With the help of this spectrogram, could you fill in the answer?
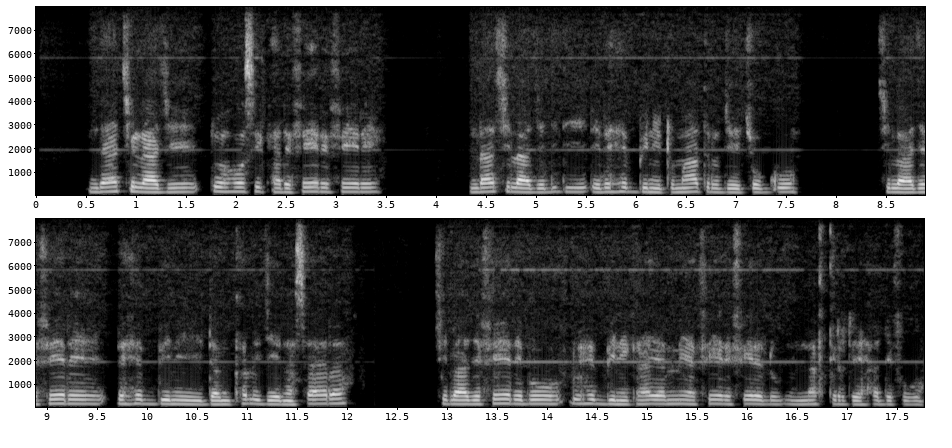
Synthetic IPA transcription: ndat͡ʃilaːd͡ʒɛɗɔɦosikadɛfɛɾɛfɛɾɛ | ndat͡ʃilad͡ʒɛɗidiɗɛɗɔɦebːinitumatɔɾd͡ʒɛt͡ʃoɡːɔ | t͡ʃilaːd͡ʒɛfɛɾɛɗɔɦebːinidaŋkalid͡ʒɛnasaːɾa | t͡ʃilad͡ʒɛfɛɾɛbɔɗɔɦebːinikajamːijafɛɾɛfɛɾɛɗumɗumnaftiɾdɛhadɛfuɡɔ

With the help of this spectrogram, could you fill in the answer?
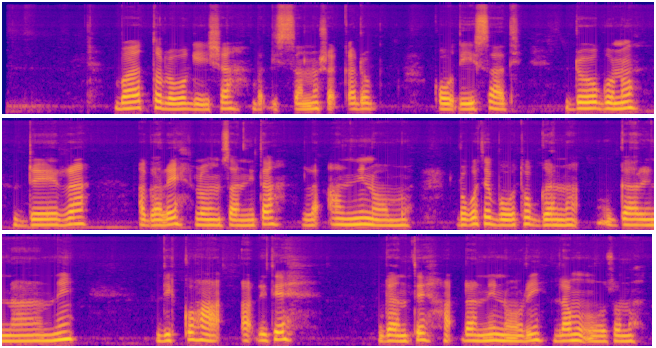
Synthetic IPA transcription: baːt̪ːɔlɔwɐɡeːʃːɐbɐt̪ʼɪsːɐnːɔʃɐkʼːɐd̪ɔ | kʼoːt̪ʼiːsːaːt̪ɪ̥ | d̪oːɡɔnʊ | d̪eːrːɐ | ɐɡɐɾɛlɔnsɐnːɪt̪ɐ | lɐʔɐnːɪnoːmːɔ | lɔɡɔt̪ɛbo̞ːt̪ɔɡ | ɡɐɾɪnanɪ | d̪ɪkːɔɦa | ɐɗɪt̪ɛ | ɡɐnt̪ɛhɐɗːɐnːɪnoːɾɪlɐmʊʔoːsɔnɔ

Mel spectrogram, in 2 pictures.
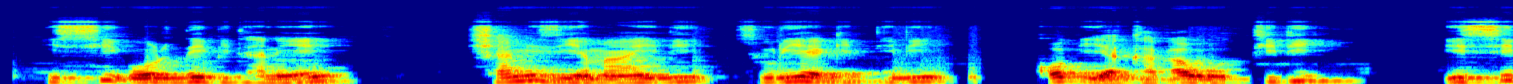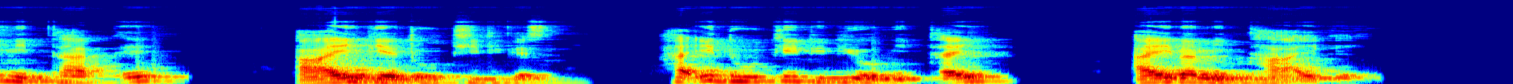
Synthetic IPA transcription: ʔɪsːɪʔɔɾd̪ɛbɪt̪ɐneː | ʃɐmɪzjɛmaːjɪd̪ɪsʊɾɪjɐɡɪd̪ːɪd̪ɪ | kʼɔpʼːɪjɐkːɐkʼɐwɔt̪ːɪd̪ɪ | ɪsːɪmɪt̪ʰːaːpːɛ | ɐjbɪjɛd̪uːt̪ʰːid̪ɪd̪ɛs | hɐʔɪd̪uːt̪ːid̪ɪd̪ɪjɔmɪt̪ʰːɐj | ʔɐjbɐmɪt̪ːa̰ːɐ̰jbeːs

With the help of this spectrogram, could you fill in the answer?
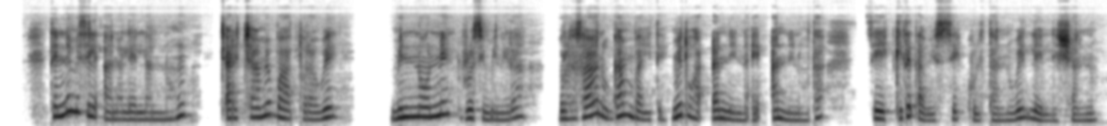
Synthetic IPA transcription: t̪ɛnːɛmɪsɪlɛʔanɐlelːɐnːɔɦʊ | t͡ʃʼɐɾt͡ʃːaːmɛbaːt̪ːʊɾɐwɛ | mɪnːoːnːɛɾɔsɪmɪnɪɾɐ | ɾɔsaːnɔɡɐmbɐjɪt̪ɛmɪt̪ʊɦɐɗɐnːɛnːɐʔɛʔɐnːɛnuːt̪ɐ | seːkːɪt̪ɛt̪ʼɐwɛsːɛkʊlt̪ːɐnːɔwɛleːlːɪʃːɐnːɔ

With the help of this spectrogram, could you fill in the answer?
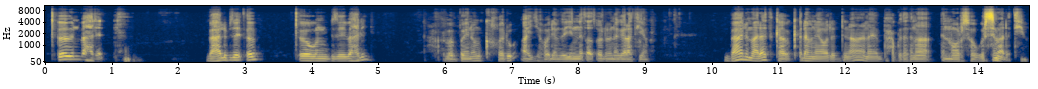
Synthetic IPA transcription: t̪ʼɨβɨnbahlɨn | bahlibɨzɐjt̪ʼɨβ | t̪ʼɨβɐβʊnbɨzɐjbahli | abɐbojno̞mkʰɨ̥xɐd̪uajːɪxʔɨlijomzɐjːɪnːɐt͡sʼat͡sʼɐlunɐɡɐɾat̪ʰɨjːo̞m | bahlimalɐt̪kʰaβkʼɐd̪ɐmnajwɔlɐd̪ɨnanajbaħɡut̪ʰat̪naɨnːɨwɔɾsowɨɾsimalɐt̪ʰɨjːu

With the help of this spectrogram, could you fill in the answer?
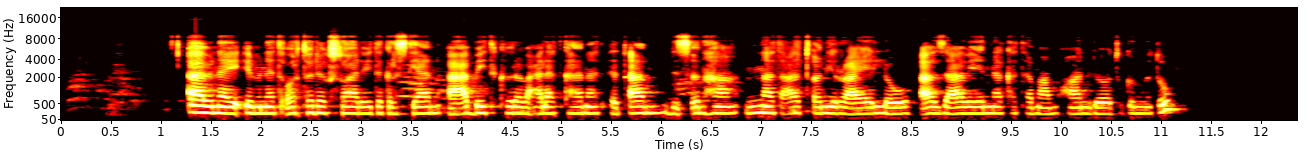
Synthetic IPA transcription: ʔaβnajʔɨβnɐt̪ʰoɾt̪ʰod̪oksuhad̪ɐbet̪ʰɐkɾɨst̪ʰijanaβʕabejt̪ʰi̥kʰɨβɾɐβaʕlat̪kʰanat̪ʕɨt̪ʼambɨt͡sʼɨnɦaɨnːat̪ʰɐʕat̪ʼonjɪɾaʔajɐlːɐwuʔaβziʕaβɐjɨnːakʰɐt̪ʰɐmamuxʷanulot̪ʰʼɨɡɨmːɨt̪ʼu

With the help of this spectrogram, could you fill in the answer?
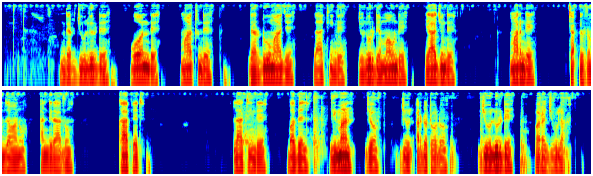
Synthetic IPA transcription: ndɛɾd͡ʒuliɾdɛ | wɔndɛ | matʰundɛ | daɾduːmad͡ʒɛ | latindɛ | d͡ʒuluɾdɛmawndɛ | jad͡ʒundɛ | maɾndɛ | t͡ʃaɓːiɾɗumzamanu | ʔa̰nːdiɾaɗum | kapɛt | latindɛ | babɛlːiman | d͡ʒɔ | d͡ʒua̰ɾdɔtɔɗɔ | d͡ʒuluɾdɛwaɾad͡ʒula

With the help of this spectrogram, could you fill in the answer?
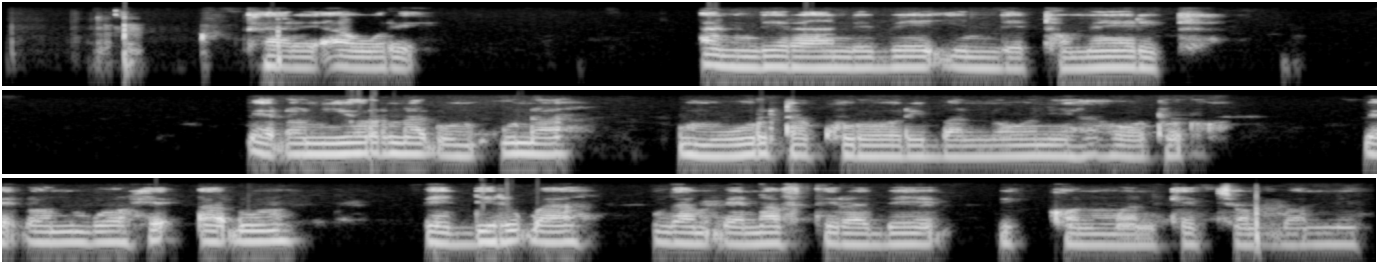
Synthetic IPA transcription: kʰaɾɛʔawɾɛ | ʔanːdiɾandɛbɛʔindɛtʰɔmɛɾik | ɓɛɗɔnjɔɾnaɗumʔuna | ɗumwuɾtakʰuɾoːɾibanːoːniɦaɦɔtɔɗɔ | ɓɛɗɔnbɔhɛɓːaɗum | ɓɛdiɾɓa | ŋɡamɓɛnaftiɾabɛ | ɓikʰːɔnmankɛt͡ʃːɔnbanːin

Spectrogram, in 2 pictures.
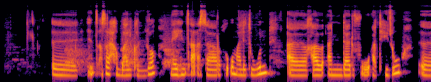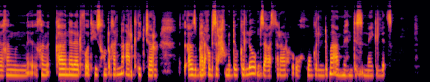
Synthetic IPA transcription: hɨnt͡sʼasɨɾaħkɨbːahalkʰɐlːo̞najɦɨnt͡sʼa̰ʔasɐɾaɾħuʔumalɐt̪ʰwʊn | kʰaβʔand̪ad̪fṵʔat̪ʰħizu | ɨ | kʰaβanːad̪ad̪fua̰t̪ħizuxʰɨnt̪ʼɐxɐlnaʔaɾkit̪ʰekt͡ʃʰɐɾ | aβzɨbahalʕawd̪usɨɾaħkʰɨmɐd̪ːɐβkʰɐlːo̞bɨzaʕβasɐɾaɾħuʔukɨwonkʰɐlːɐnd̪ɨmːaʔaβmɨhɨnd̪ɐsɨnːajɪɡɨlːɐt͡sʼ

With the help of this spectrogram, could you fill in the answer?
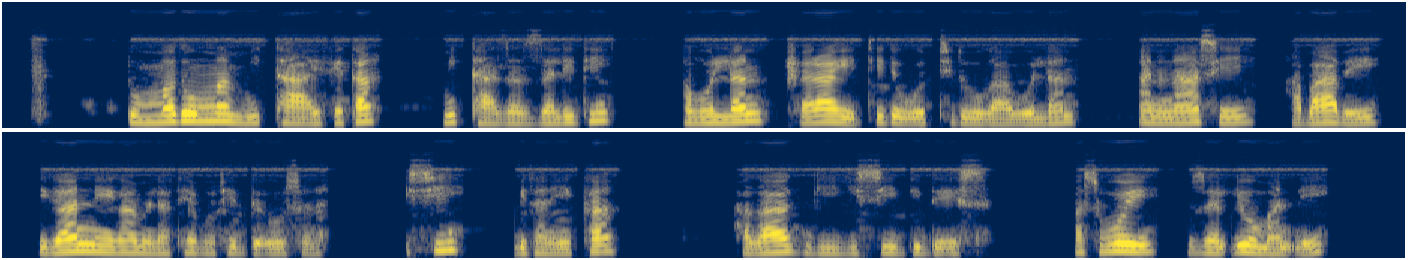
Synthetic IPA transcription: d̪̥ʊmːɐd̪ʊmːɐmɪt̪ʰːaːɪfɛt̪ɐ | mɪt̪ʰːaːzɐzːɐlɪd̪ɪ | hɐbɔlːɐnʃɐɾaːhet̪ʼːɪd̪ɪwɔt̪ːɪd̪o̞ːɡaːbɔlːɐn | ɐnɐnaːseː | hɐbaːbe | hɛɡaːnːeːɡaːmɛlɐt̪ɪjɐbɔt̪ɛd̪ɛʔo̞ːsɔnɐ | ʔɪsːɪ | bɪt̪ɐneːkːɐ | hɐɡaːɡiːɡɪsːiːd̪ːɪd̪ɛʔeːs | hɐsɔhɔj | zɐlʔɪjɔmɐnɗe

